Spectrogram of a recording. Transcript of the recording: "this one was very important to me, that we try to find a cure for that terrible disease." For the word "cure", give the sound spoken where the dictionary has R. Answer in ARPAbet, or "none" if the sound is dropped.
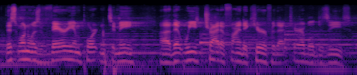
R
